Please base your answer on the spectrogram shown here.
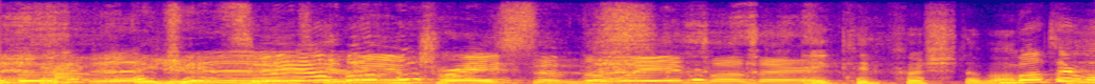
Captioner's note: others chatting and laughing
